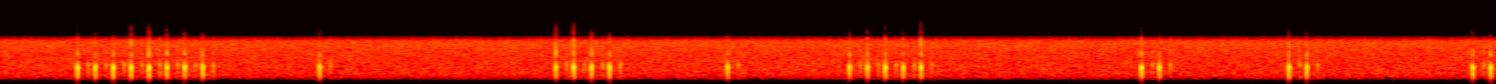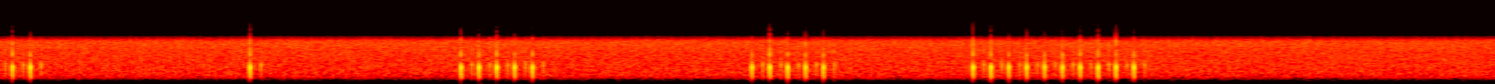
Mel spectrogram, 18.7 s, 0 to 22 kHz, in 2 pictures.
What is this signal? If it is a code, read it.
Pulse dialling, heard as clicks on a phone line, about 9 pulses a second, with phone line noise. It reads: 8 1 4 1 5 2 2 4 1 5 5 0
